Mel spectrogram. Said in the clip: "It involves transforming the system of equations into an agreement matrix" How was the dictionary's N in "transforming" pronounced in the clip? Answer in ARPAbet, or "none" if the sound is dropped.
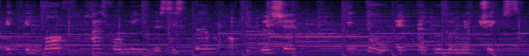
none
